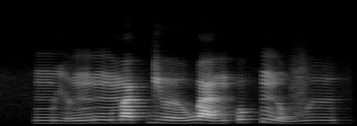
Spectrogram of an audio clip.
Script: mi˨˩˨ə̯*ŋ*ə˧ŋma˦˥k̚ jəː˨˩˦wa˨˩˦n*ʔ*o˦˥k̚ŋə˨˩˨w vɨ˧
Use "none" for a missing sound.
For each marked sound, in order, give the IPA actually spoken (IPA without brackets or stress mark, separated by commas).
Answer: ŋ, ʔ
